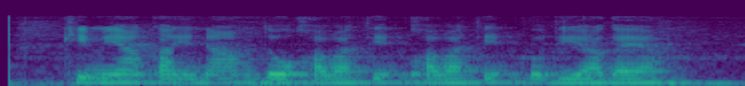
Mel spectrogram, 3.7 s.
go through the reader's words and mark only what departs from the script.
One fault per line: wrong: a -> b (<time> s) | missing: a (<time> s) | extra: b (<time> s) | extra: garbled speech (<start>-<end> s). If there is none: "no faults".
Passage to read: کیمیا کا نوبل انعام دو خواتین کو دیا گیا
missing: نوبل (0.8 s)
extra: خواتین (2.1 s)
